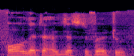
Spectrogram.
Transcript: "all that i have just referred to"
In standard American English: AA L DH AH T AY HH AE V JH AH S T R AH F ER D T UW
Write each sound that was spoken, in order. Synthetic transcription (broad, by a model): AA L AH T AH HH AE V JH AH S T R AH F ER D T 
